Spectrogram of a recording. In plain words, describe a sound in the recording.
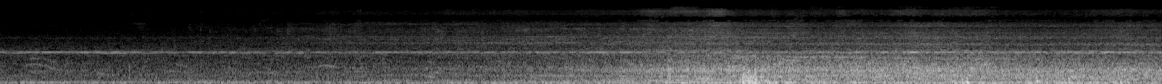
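A metro train approaches and rumbles louder as it pulls in along the rails.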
